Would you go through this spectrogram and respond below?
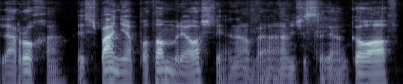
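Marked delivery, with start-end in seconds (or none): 0.0-2.2 bad, terrible put-on Spanish accent. Greeting a fan of the show, in a bad Spaniard accent. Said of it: "With my Spaniard accent".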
